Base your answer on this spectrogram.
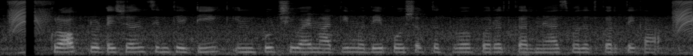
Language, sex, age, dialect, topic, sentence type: Marathi, female, 18-24, Standard Marathi, agriculture, question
